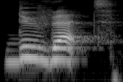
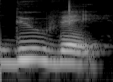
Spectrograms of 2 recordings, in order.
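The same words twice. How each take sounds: First: It is pronounced the way it is spelled. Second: It is pronounced the French way. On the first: "It looks like duvet" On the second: "you say this properly and you say duvet"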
